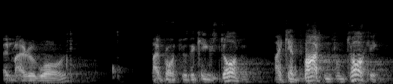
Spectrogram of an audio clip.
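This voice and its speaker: A man's voice: fairly low pitch, big pitch swings, a little fast. An actor playing a greedy, cowardly henchman in a dubbed historical adventure film, whining and wheedling servilely. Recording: dull dubbed film soundtrack under loud music.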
